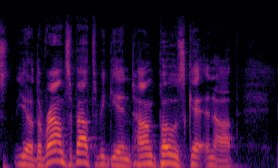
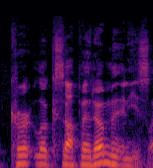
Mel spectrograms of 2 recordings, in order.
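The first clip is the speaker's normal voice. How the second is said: ordinary talk, nothing marked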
